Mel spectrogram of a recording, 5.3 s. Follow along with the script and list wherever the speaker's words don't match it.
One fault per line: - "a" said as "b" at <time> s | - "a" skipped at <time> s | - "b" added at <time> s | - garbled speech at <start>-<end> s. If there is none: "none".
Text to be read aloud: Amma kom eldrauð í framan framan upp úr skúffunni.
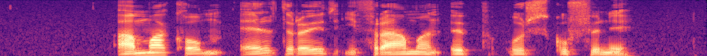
- "framan" skipped at 3.3 s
